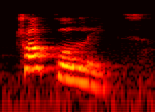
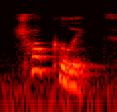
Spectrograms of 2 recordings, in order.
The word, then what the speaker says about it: chocolate: They say chocolate. Three syllables, chocolate. They want to say every single letter in the word, chocolate. It's wrong. That is not correct. It's not chocolate. The right pronunciation is chocolate.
